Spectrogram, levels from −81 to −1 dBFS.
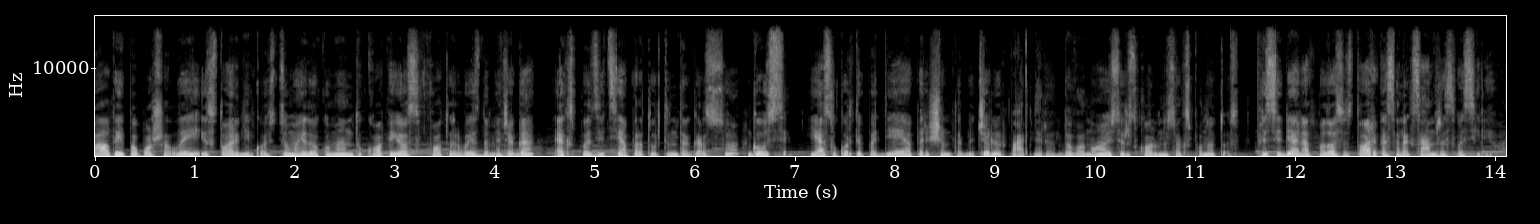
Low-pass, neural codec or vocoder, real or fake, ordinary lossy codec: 14.4 kHz; none; real; AAC, 48 kbps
